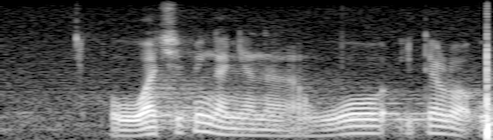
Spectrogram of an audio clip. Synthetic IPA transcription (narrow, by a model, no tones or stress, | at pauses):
wat͡ʃʰiɸiŋɡaɲana̰wɔitʼɛɺwa̰ʔu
